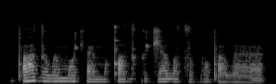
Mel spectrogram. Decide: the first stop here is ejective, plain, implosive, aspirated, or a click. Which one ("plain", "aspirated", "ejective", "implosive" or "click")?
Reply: ejective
